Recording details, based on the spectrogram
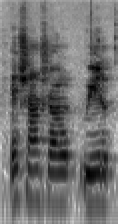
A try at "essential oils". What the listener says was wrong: Essential oils. The S.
